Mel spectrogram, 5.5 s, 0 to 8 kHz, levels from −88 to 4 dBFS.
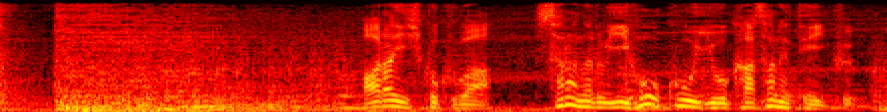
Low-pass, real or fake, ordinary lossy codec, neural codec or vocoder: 7.2 kHz; fake; none; vocoder, 22.05 kHz, 80 mel bands, WaveNeXt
